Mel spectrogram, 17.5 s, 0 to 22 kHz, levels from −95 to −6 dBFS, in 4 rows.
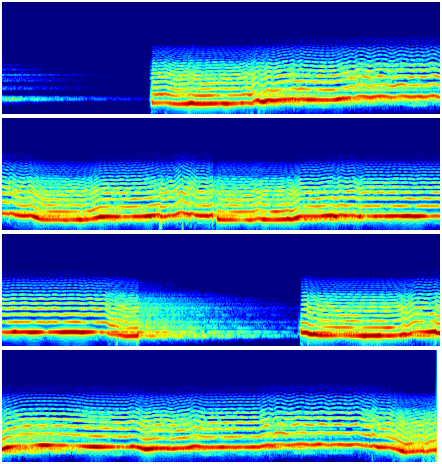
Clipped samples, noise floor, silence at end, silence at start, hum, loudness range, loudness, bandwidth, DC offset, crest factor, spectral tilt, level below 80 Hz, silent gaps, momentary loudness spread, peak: under 0.1%; -82 dBFS; 0 s; 1.5 s; none; 3 LU; -17 LUFS; 4.2 kHz; under 0.1%; 14 dB; -8.5 dB/octave; -80 dBFS; none; 8 LU; -4 dBFS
